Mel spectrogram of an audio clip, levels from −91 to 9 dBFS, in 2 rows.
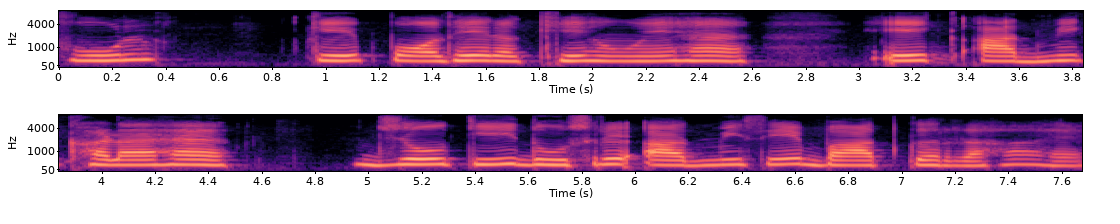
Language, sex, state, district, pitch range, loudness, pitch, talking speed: Hindi, female, Delhi, New Delhi, 230-250 Hz, -14 LUFS, 240 Hz, 140 wpm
